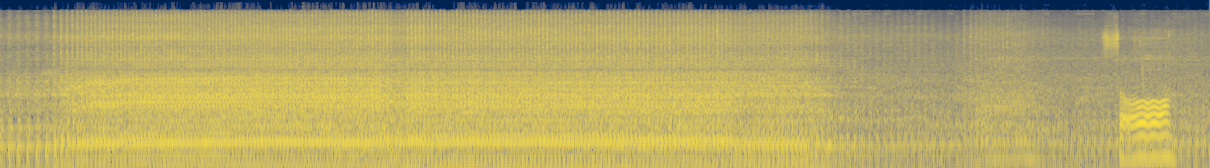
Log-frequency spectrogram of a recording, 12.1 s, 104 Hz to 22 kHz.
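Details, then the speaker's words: 14-year-old Honda Activa scooter, kick-started without choke: steady, even buzzing putter settling smoothly, slightly quieter near the end; healthy normal idle. "So now let's just start up the Activa. Hear some engine sound and stuff. So not taking out the choke initially because it creates a lot of pressure on the engine."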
